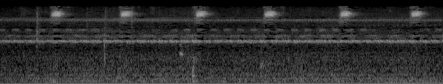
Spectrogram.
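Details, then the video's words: Insect sounds with a continuous high-pitched trill underneath and short bright chirps pulsing roughly every 0.7 seconds; faint soft crackling in the background. "풀벌레 소리"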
